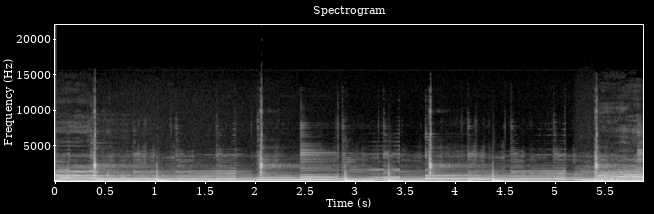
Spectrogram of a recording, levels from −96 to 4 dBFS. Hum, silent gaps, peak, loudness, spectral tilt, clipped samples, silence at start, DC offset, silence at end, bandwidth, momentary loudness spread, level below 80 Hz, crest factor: none; none; -2 dBFS; -17 LUFS; -8.5 dB/octave; under 0.1%; 0 s; under 0.1%; 0 s; 7.8 kHz; 6 LU; -24 dBFS; 14 dB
